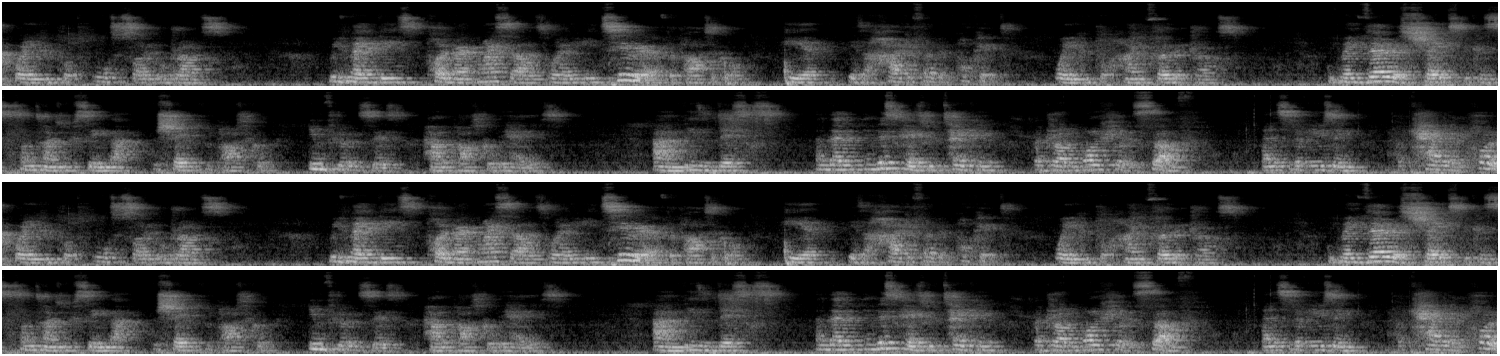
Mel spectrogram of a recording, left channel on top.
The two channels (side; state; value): both; identical; correlation 1.00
